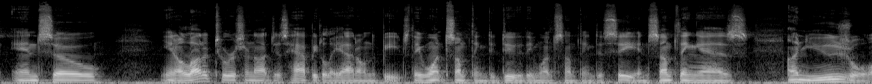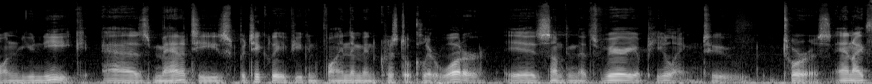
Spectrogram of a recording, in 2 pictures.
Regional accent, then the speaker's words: Florida, United States; Yeah, you know, growing up in Florida and seeing the changes in Florida, you know, firsthand

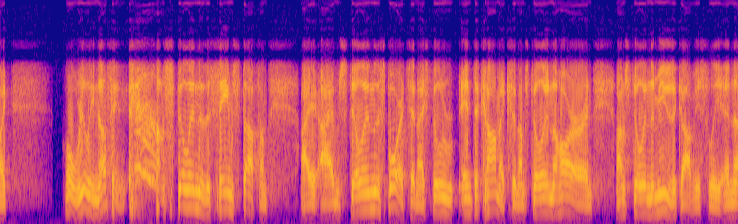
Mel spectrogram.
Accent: Queens, New York, United States; I was a very what I consider to be normal kid growing up in Queens, much like all the other kids I was hanging out with.

